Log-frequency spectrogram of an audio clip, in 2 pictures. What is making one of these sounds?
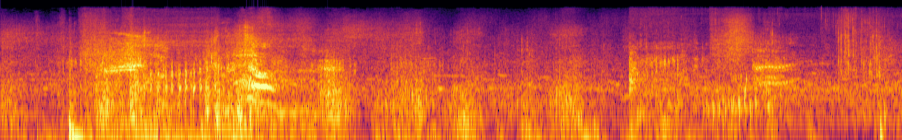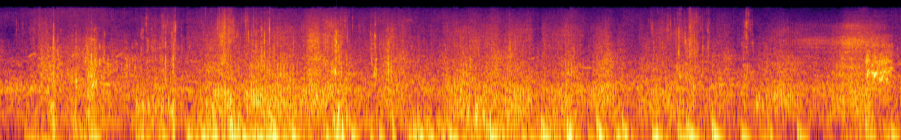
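Raptor-like creatures screech and chirp.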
